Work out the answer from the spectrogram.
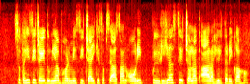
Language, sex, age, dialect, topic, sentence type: Bhojpuri, female, 18-24, Southern / Standard, agriculture, statement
